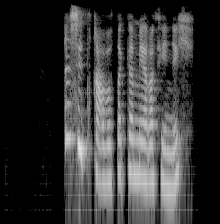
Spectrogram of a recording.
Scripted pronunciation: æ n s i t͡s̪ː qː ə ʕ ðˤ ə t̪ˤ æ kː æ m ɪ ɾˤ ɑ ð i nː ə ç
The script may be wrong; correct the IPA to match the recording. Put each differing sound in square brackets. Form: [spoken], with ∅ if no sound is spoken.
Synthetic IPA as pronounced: æ n s i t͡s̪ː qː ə ʕ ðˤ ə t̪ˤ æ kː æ m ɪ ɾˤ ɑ [θ] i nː ə ç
